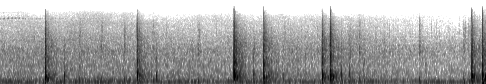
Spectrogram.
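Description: Fireworks going off: about eight sharp bangs at uneven intervals, some in quick pairs, over a steady low rumble.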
